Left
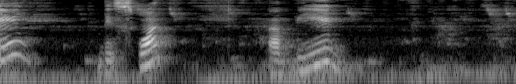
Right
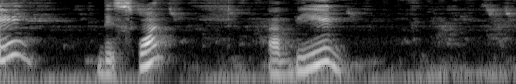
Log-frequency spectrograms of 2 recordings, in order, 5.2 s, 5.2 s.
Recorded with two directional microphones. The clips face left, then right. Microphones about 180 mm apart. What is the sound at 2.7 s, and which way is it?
Speech, 20° right (ahead or behind).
